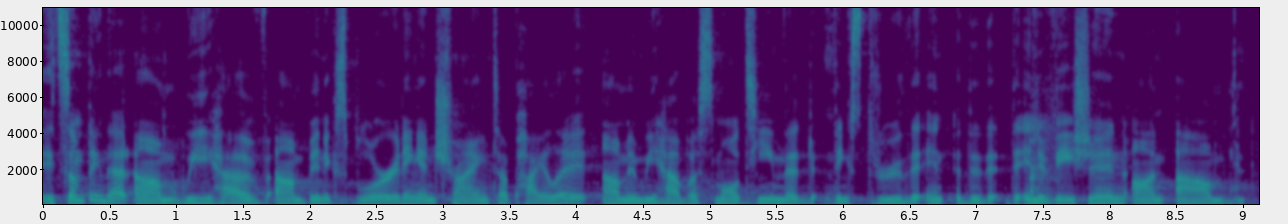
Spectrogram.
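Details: Adult woman speaking; normal speech.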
